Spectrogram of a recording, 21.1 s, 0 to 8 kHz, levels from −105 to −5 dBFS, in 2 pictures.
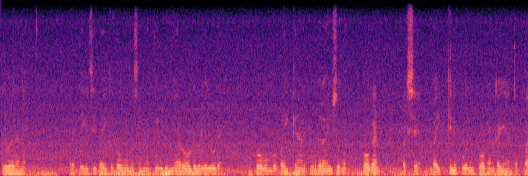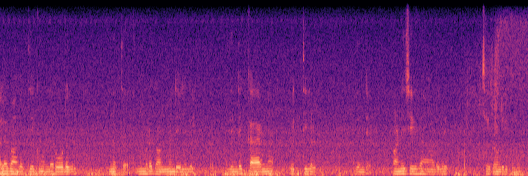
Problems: constant background noise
